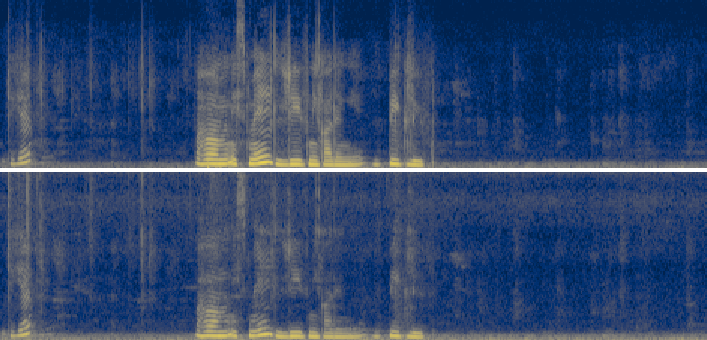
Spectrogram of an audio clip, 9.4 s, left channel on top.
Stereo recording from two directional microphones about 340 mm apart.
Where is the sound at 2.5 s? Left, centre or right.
Centre.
